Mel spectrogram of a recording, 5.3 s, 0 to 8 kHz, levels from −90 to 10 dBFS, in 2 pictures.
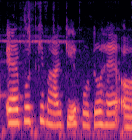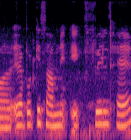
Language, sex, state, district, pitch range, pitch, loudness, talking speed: Hindi, female, Uttar Pradesh, Ghazipur, 210-250 Hz, 225 Hz, -16 LUFS, 160 wpm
